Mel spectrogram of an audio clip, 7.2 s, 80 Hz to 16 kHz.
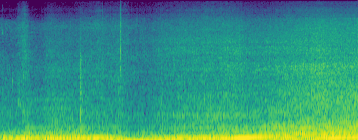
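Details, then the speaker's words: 1968 Ford Mustang 302 V8 on the road with new JBA tri-Y headers, X-pipe and dual exhaust; downshifting and slowing, the burble falls smoothly, and the earlier popping and backfire on deceleration is gone; normal exhaust on deceleration. "And uh that is gone now. It sounds like a muscle car. Now it does sound more like a modern 50 than it does an old school muscle car."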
